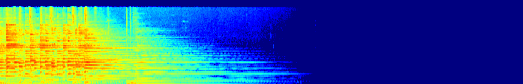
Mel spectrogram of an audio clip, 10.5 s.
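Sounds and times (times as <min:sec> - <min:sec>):
banjo: 0:00.0 - 0:04.9.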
